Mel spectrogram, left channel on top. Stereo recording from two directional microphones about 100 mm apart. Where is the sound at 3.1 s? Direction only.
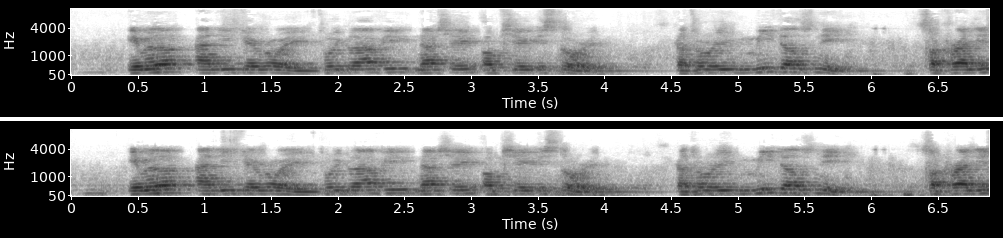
20° left (ahead or behind).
